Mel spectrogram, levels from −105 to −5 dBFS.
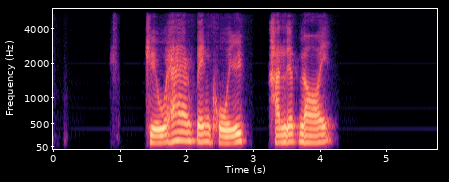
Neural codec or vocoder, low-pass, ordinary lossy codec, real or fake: codec, 16 kHz, 1 kbps, FunCodec, trained on Chinese and English, 50 frames a second; 5.4 kHz; none; fake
